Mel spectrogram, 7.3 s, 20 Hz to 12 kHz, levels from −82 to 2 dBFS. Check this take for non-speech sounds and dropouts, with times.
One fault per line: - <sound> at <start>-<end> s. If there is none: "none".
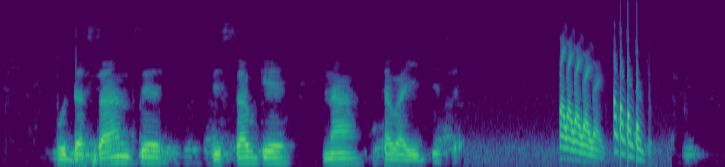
- chirp at 5.6-6.5 s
